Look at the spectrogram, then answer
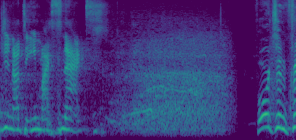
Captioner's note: laughter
